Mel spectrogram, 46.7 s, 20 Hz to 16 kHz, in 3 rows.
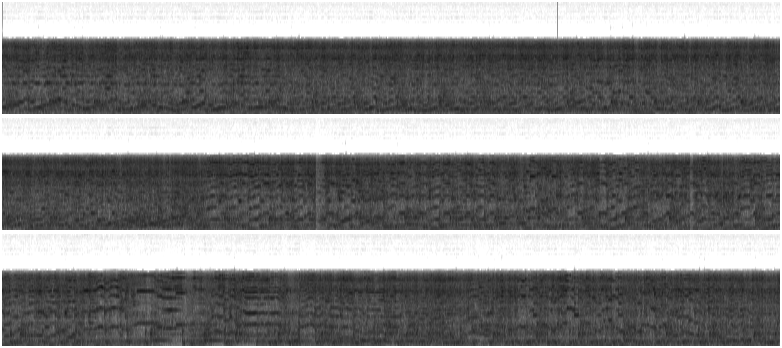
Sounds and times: Guitar: 0.0 - 46.6.

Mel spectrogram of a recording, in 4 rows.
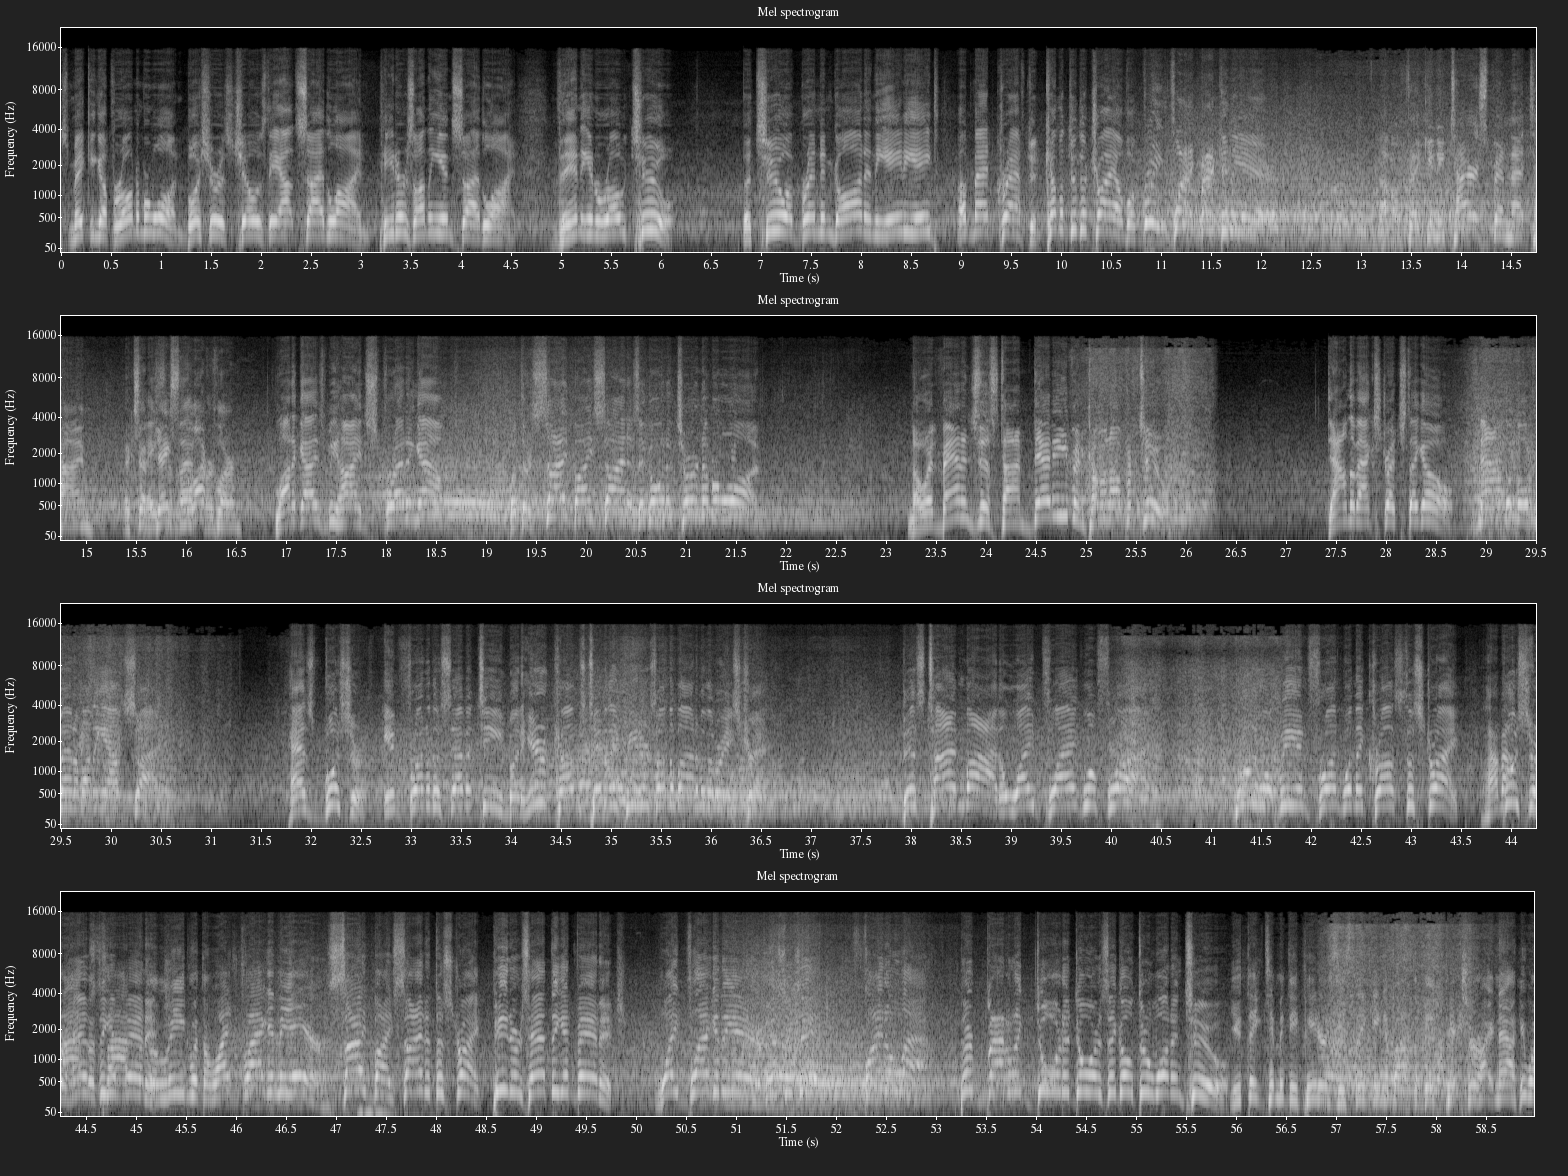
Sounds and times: Speech: 0.0 - 6.1, 6.8 - 12.2, 13.2 - 18.6, 19.2 - 21.8, 23.2 - 25.9, 27.4 - 30.6, 31.8 - 36.6, 37.9 - 40.5, 41.2 - 58.9
Car: 0.0 - 58.9.

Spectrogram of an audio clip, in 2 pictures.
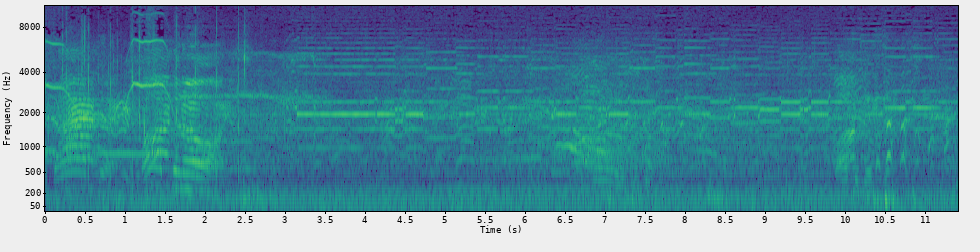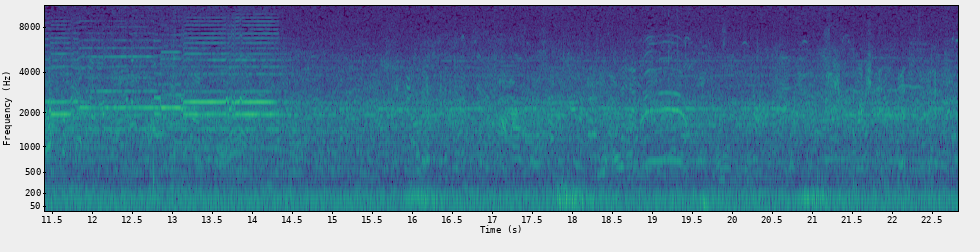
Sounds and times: Music: 0.0 - 22.8
Speech: 15.7 - 22.8.

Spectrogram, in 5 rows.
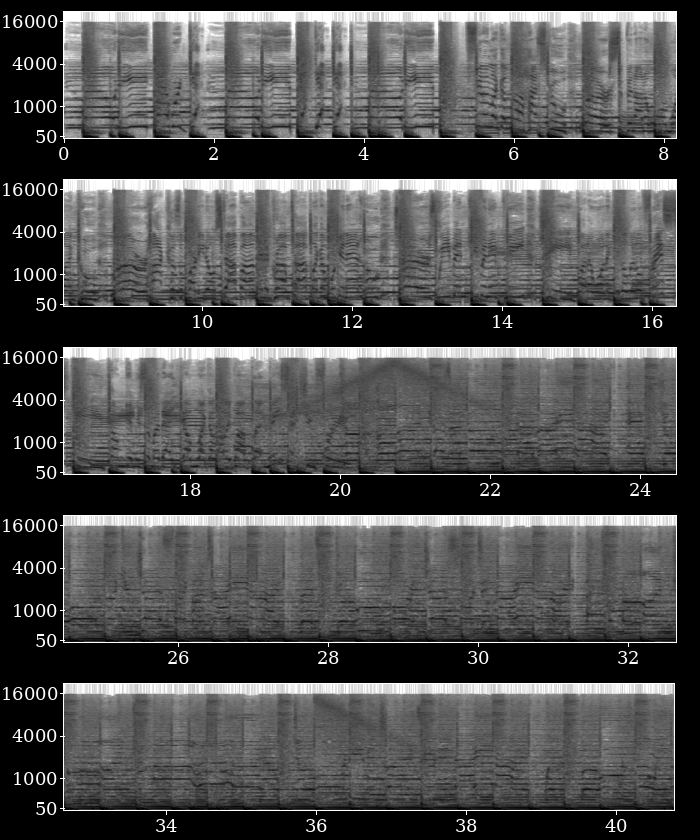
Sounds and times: Music: 0.0 - 40.7.

